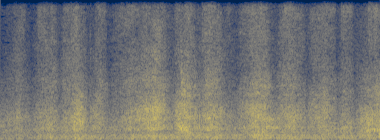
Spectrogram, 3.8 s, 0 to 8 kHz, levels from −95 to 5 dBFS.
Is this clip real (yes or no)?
yes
